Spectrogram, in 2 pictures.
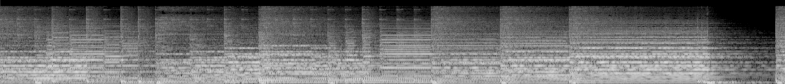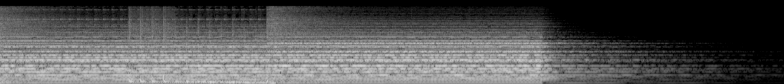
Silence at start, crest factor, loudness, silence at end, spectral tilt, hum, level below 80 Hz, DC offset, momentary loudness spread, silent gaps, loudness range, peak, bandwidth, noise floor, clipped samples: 0 s; 12 dB; -10 LUFS; 1.7 s; -4.5 dB/octave; none; -28 dBFS; under 0.1%; 6 LU; none; 3 LU; 0 dBFS; 16.5 kHz; -58 dBFS; under 0.1%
